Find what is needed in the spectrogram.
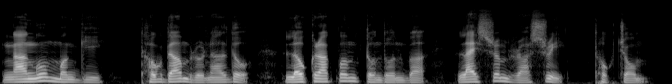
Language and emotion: Manipuri, neutral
